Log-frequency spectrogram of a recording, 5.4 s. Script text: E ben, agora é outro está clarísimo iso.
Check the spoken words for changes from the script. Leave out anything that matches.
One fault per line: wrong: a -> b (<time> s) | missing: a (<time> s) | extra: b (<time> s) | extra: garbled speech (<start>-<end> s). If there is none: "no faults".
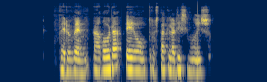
wrong: E -> Pero (1.2 s)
